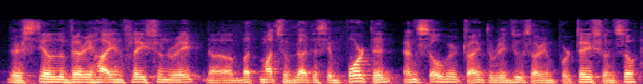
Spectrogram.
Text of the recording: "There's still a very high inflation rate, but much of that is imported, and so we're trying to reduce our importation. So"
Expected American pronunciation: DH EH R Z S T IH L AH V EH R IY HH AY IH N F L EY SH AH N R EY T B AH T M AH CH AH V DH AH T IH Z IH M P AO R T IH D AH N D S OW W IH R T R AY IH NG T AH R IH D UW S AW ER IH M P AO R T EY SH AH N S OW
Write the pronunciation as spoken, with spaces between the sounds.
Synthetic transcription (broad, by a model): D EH R S T IH L AH V EH R IY HH AY IH N F L EY SH AH N R EY T B AH T M AH CH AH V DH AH T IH S IH M P AO R T IH D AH N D S OW W IH R T R AY IH NG T AH R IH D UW S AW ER IH M P AO R T EY SH AH N S OW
